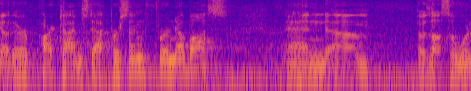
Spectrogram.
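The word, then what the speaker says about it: NoBAWC: This is the other one for the network of Bay Area Worker Cooperatives, pronounced NOBOS.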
